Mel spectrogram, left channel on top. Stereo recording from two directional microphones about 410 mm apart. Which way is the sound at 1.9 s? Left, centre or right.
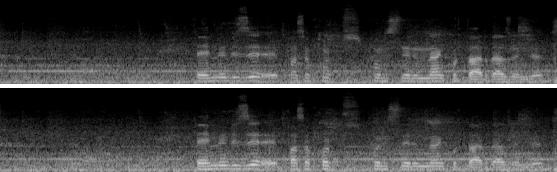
Right.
